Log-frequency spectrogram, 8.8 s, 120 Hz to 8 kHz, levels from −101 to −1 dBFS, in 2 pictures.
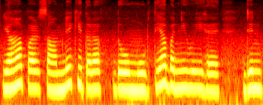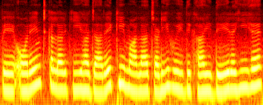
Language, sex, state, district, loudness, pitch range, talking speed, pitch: Hindi, female, Rajasthan, Jaipur, -13 LUFS, 215-240 Hz, 165 wpm, 225 Hz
